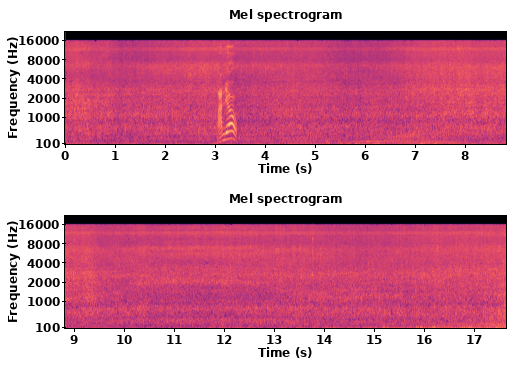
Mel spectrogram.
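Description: Water gushes steadily from a pipe outdoors.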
